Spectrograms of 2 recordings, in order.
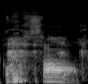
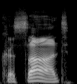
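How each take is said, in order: First: The word is pronounced the French way. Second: The word is pronounced the English way. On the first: It can come across as pretentious. The speaker calls it wrong. "pronounce stuff in in French" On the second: It is the familiar everyday version. The speaker calls it right. "only knows it as an English word"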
